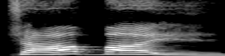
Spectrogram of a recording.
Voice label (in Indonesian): Suara Ceria Anak "Cabaii!"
